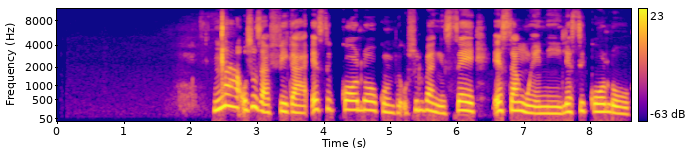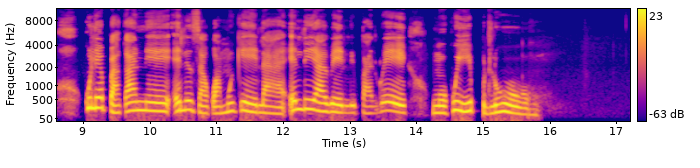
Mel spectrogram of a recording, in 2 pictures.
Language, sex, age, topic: North Ndebele, male, 50+, education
